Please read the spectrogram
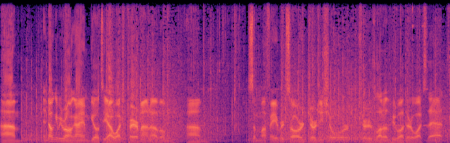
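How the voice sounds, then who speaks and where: With a Southern accent, a man speaks at a fairly low pitch in a monotone with flat intonation. Noticeable background noise and audible room echo fill the recording. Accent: southern accent, somewhat of a drawl. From US South. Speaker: gaming commentator. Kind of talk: gameplay commentary, casual chat. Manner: casual, hesitant with many fillers.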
